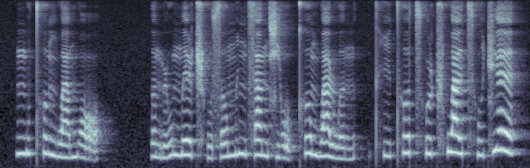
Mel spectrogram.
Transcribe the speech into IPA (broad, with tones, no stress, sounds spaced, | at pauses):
m u˦ t̪ʰ ɤ˥˨ ŋ w ä˨˦ m w ɔ̰˨˩ | ə̰˨˩ n ɻ u˥˨ m e˥˨ ɪ̯ ʈ͡ʂʰ u˩ s ɤ˦ m i˥˨ ŋ s a˥˨ n ɕ j o̰˨˩ ʊ̯ kʰ ɤ˥˨ m w ä˥˨ ɻ w ə˨˦ n | t̪ʰ i˨˦ t̪ʰ ɤ˥˨ t͡sʰ u˦ ʈ͡ʂʰ w a˥˨ ɪ̯ t͡sʰ u˨˦ t͡ɕ ɥ ɛ˥˨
